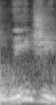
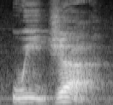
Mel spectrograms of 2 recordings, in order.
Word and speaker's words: Ouija: at the word it's Ouija and if you talk to my good friend Webster and look at his dictionary he'll say that either pronunciation is okay so today I'm going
